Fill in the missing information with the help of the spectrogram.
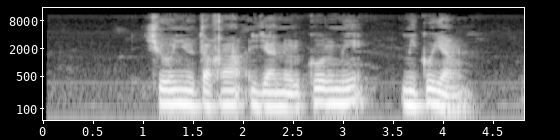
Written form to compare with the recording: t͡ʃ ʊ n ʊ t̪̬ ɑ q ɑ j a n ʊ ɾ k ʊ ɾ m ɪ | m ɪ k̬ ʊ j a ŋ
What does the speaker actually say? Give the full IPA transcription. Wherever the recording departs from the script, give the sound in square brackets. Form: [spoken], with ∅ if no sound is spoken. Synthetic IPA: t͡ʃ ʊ [ɲ] ʊ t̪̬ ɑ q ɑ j a n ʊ ɾ k ʊ ɾ m ɪ | m ɪ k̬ ʊ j a ŋ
